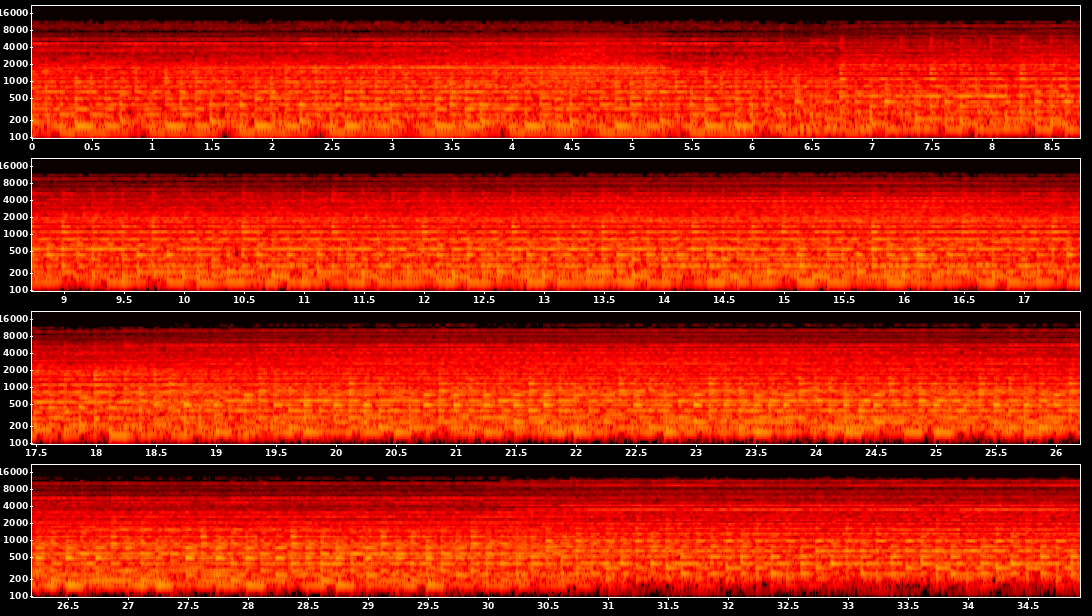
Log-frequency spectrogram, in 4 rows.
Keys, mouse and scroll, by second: 0.0-2.4 typing, 3.5 Tab, 4.2 s, 4.9 Tab, 6.1 z, 6.5 Tab, 6.7 a, 7.4 u, 8.0 scroll down 1, 9.3 a, 9.5 g, 9.7 y, 10.0 x, 10.5 scroll up 1, 13.0 s, 13.0 y, 14.3 s, 15.0 g, 16.2 s, 16.3 y, 17.5 s, 17.6 y, 18.5 s, 18.9 Tab, 20.0 Tab, 20.2 a, 20.6 u, 21.6 scroll down 1, 22.1 a, 22.8 s, 22.9 y, 24.0 s, 24.1 g, 24.3 y, 24.9 x, 25.7 scroll up 1, 27.1 g, 28.6-31.7 typing, 33.0 Tab, 34.2 Tab, 34.2 Tab, 34.5 a.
